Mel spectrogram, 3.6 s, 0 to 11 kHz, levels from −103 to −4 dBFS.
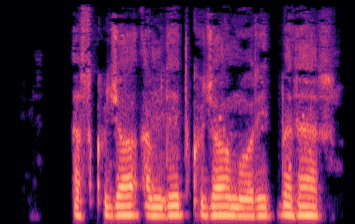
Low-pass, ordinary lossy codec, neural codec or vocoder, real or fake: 9.9 kHz; AAC, 64 kbps; none; real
